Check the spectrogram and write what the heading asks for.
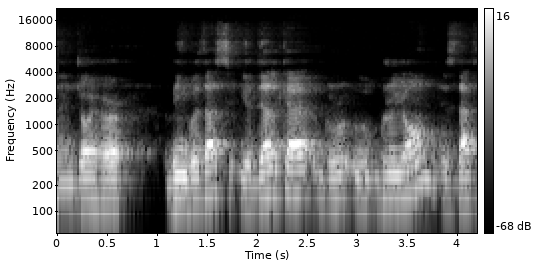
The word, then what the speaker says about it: Yudelka Grullon: Yudelka Grullon, is that how you pronounce it?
